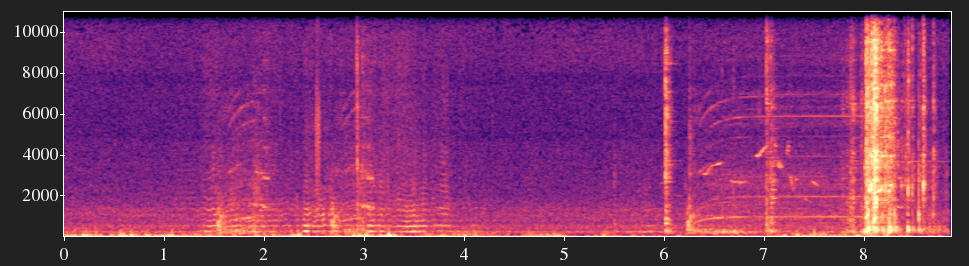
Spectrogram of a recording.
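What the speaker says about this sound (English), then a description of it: "all the bees out of those supers will come down through that bee escape" Bees buzz steadily around a hive, close and busy, with occasional clicks and knocks of equipment and a louder clatter near the end.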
